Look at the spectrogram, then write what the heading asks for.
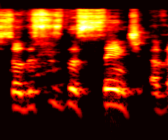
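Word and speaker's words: sinh: the negative x all over 2 it is pronounced H so this is the Cinch of X ascention X hyperbolic cosine is pronounced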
